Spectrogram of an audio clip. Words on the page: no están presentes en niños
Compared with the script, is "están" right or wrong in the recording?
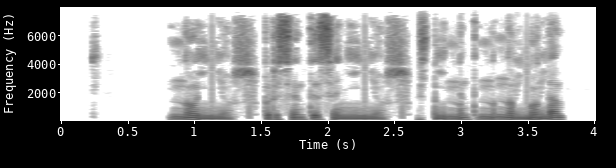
wrong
